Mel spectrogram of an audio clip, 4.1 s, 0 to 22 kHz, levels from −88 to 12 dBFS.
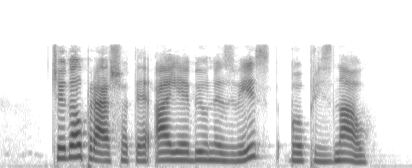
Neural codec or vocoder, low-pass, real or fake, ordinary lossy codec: codec, 16 kHz, 2 kbps, FreqCodec, larger model; 7.2 kHz; fake; MP3, 64 kbps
